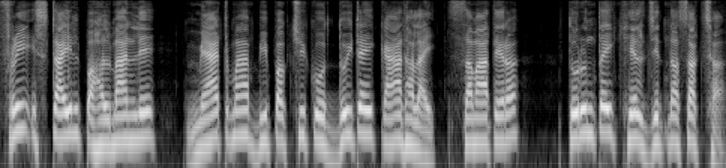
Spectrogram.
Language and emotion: Nepali, neutral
